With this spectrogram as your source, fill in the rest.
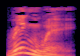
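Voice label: "ringway", British English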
